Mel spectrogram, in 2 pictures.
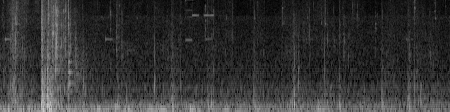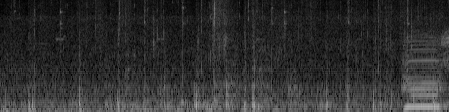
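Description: Footsteps thud steadily on a hard floor indoors.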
